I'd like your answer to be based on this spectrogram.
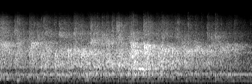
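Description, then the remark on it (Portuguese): A church audience at a worship service applauds God steadily, dense overlapping claps swelling slightly midway before tapering off toward the end. “Queria que você aplaudisse a Deus, né, também, né, por essa palavra, né?”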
